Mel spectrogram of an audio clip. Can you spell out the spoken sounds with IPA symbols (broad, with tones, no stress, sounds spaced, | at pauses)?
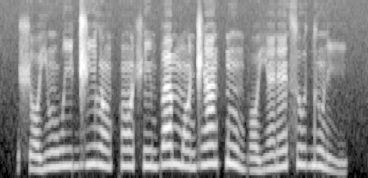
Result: ʃ ɔ˨ j ũ˧ w i˧ d͡ʒ i˦ l ɔ̃˧ k ɔ̃˧ ʃ ĩ˧ b a˦ m ɔ̃˧ d͡ʒ ã˦ k͡p ũ˦˨ b ɔ˨ j ɛ̃˧ ɾ ɛ̃˦ s u˦ d ũ˦˨ ɾ i˨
